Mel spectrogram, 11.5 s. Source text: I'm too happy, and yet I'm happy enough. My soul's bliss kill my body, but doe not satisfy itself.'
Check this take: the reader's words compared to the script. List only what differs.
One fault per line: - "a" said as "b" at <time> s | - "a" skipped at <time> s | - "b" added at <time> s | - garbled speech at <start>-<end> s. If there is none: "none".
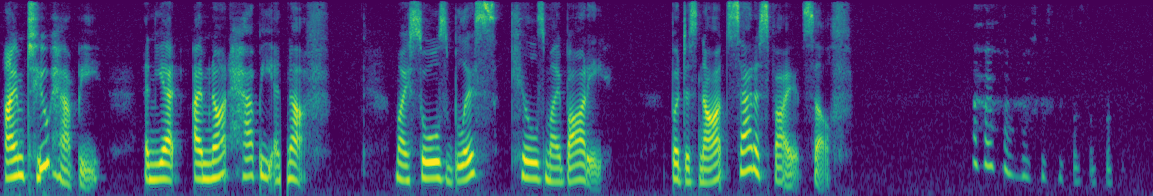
- "not" added at 2.1 s
- "kill" said as "kills" at 5.1 s
- "doe" said as "does" at 6.8 s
